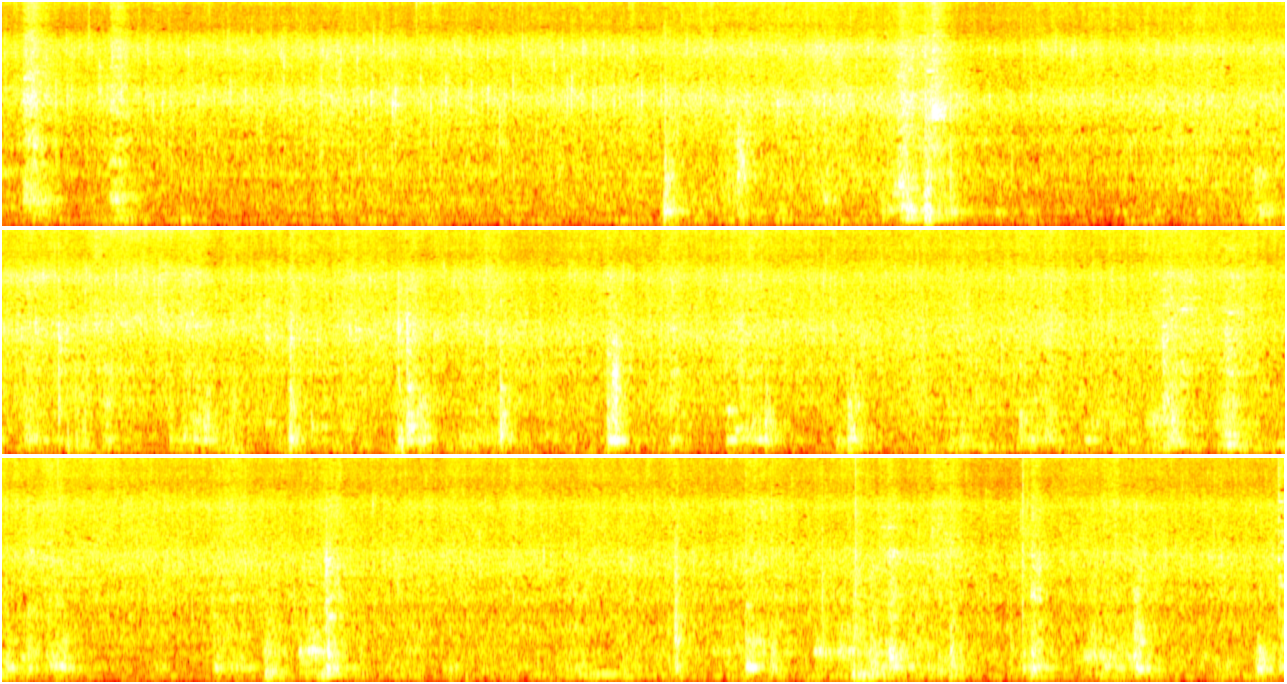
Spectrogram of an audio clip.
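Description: Chopped onions and green chillies sizzling in hot oil in a frying pan, with a spatula stirring them and clicking against the pan, and one louder knock about seven seconds in.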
